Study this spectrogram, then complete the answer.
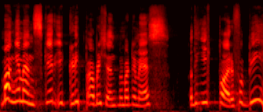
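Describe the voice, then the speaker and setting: A young woman telling a Bible story to a church congregation and asking them questions often. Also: high-pitched. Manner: animated, asks the audience questions often. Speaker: children's sermon leader. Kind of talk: lively storytelling sermon for a congregation.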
